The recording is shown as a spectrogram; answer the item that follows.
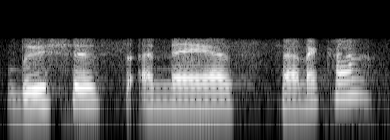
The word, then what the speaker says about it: Lucius Annaeus Seneca: And that's by, I'm going to probably pronounce this incorrectly, Lucius Annaeus Seneca. Is that how you pronounce it? I believe that's correct.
